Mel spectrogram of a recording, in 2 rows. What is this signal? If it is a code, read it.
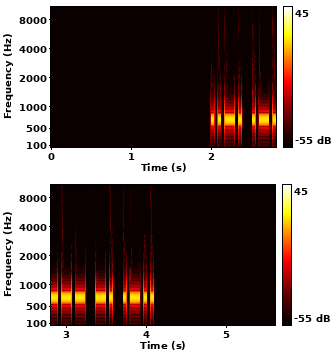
Morse code, heard as a keyed tone, about 28 wpm, 700 Hz. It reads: F1NL
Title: DXCC-100 Call Signs - 4 Characters - 28wpm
